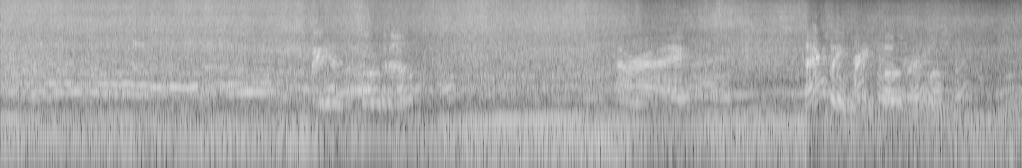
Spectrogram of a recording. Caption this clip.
Engine of motor vehicles passing by, with echoing speech heard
